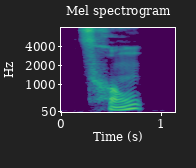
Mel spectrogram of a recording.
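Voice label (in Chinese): "丛", Chinese; HSK6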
